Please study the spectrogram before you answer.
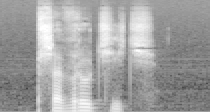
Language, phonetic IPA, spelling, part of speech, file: Polish, [pʃɛˈvrut͡ɕit͡ɕ], przewrócić, verb, Pl-przewrócić.ogg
